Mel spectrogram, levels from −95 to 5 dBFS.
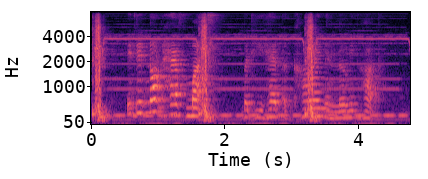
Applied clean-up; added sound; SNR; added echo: none; Printer; 2 dB; none.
